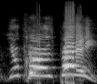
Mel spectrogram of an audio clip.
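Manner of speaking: loud, high burst of excitement; emphatic shout. Real, not acted. Friend hyping up paying off the car, loud and high. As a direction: shout it like the debt's gone. Excited claim about lottery payoff.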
